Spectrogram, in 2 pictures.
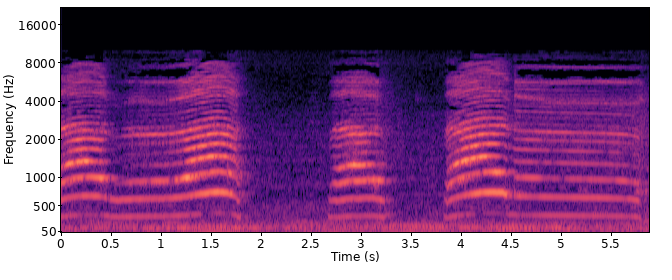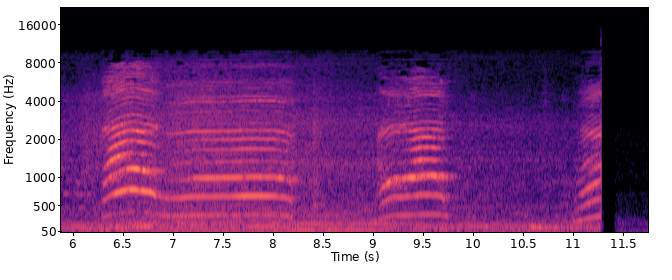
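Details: Domestic cats meowing loudly, seven drawn-out harmonic meows in about eleven seconds, each rising then falling, some long and level, separated by short pauses, with a low background hum.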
